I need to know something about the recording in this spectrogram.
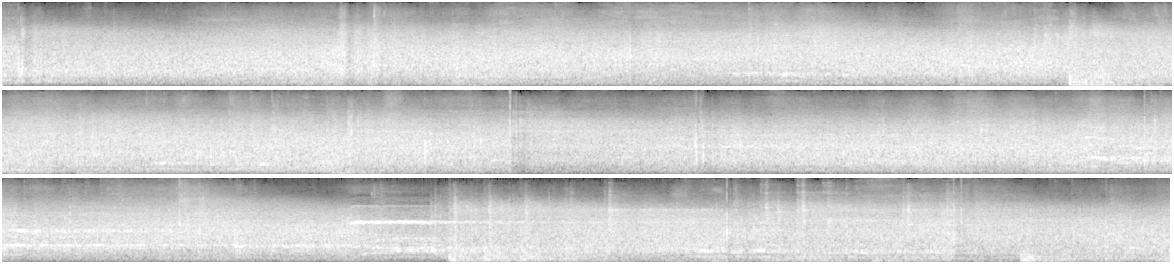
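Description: Skate blades scrape and hiss across the ice in a large echoing hall.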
